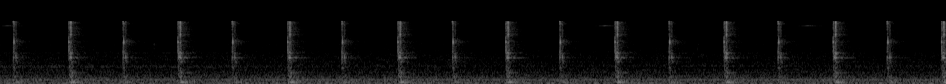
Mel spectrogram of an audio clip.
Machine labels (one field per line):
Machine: valve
